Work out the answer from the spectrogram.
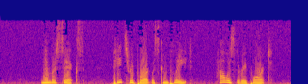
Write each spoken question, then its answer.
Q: How was the report?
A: Number 6 is B, thorough.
